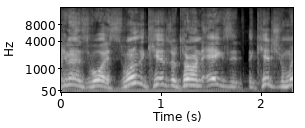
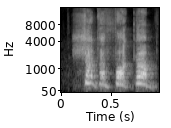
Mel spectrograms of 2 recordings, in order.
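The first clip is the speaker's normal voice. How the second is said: mild shout; 7 semitones higher than usual. Acted. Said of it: "the kid shouts".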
